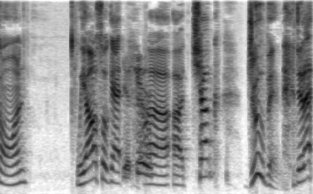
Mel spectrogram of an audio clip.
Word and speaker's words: Dubin: We also got Chuck Dubin.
